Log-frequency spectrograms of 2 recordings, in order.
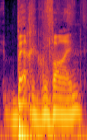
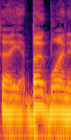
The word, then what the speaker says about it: Bergwijn: Likewise, well done to Tottenham's new signing, Stephen Bergwijn, because they asked him how to pronounce his name. And he said it's Bergwijn. It's a bit like Greta Thunberg in Dutch. And he said, but it's Bergwijn in English.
